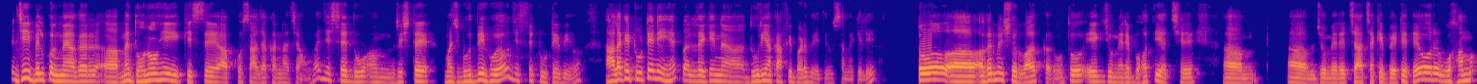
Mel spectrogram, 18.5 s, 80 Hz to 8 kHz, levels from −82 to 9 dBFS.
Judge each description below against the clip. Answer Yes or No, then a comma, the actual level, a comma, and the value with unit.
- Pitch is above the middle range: No, medium, 150 Hz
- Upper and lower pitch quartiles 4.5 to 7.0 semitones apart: Yes, average, 4.8 semitones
